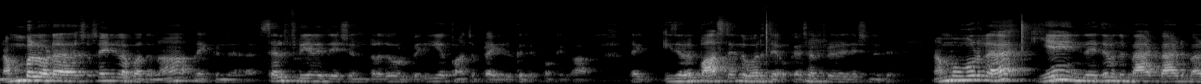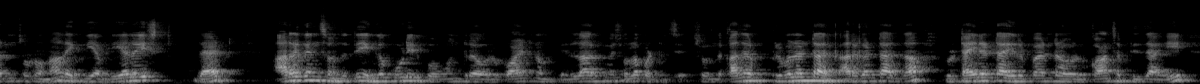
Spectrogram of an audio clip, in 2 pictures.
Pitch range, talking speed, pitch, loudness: 140-175 Hz, 120 wpm, 155 Hz, -30 LUFS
